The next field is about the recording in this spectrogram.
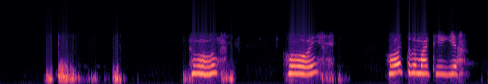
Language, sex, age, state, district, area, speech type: Santali, female, 18-30, Jharkhand, Seraikela Kharsawan, rural, conversation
